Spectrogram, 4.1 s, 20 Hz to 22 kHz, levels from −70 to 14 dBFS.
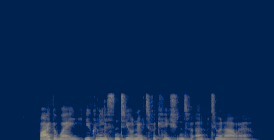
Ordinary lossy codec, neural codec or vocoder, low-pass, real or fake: none; codec, 16 kHz, 4 kbps, FreqCodec, larger model; 7.2 kHz; fake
